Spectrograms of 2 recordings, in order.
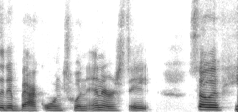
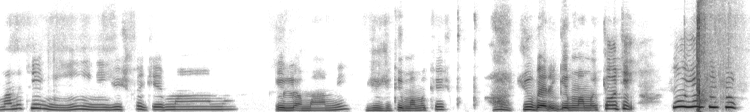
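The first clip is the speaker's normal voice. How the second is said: doting pet talk; 3 semitones higher, faster than usual. Real, not acted. Owner begging her dog for a kiss, doting baby talk.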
